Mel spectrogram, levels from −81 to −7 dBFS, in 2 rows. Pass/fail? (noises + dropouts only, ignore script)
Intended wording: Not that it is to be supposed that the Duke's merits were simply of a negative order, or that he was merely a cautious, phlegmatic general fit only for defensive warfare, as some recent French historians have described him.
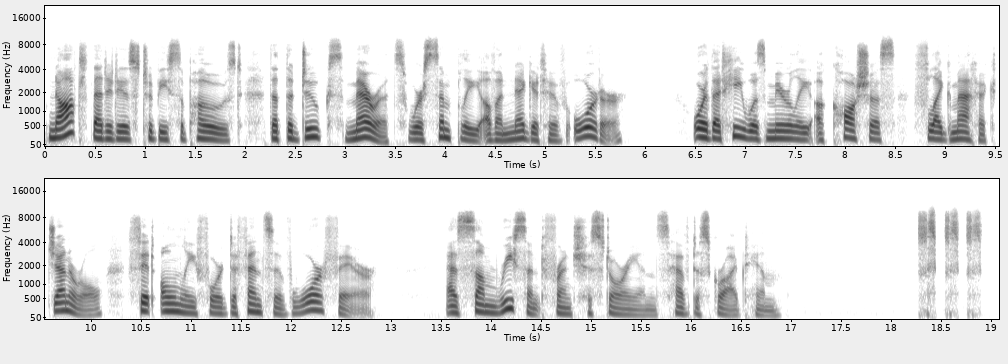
fail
